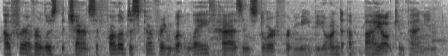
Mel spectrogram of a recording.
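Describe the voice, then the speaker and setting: With music playing in the background, this man reads a visual novel aloud for a let's play, his mid-range voice moving at a moderate pace. His reactions are expressive and emotionally invested.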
